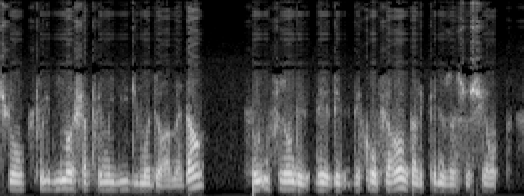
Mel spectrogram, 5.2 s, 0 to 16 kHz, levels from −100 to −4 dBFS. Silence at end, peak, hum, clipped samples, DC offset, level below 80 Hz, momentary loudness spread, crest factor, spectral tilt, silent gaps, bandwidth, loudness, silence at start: 0.3 s; -8 dBFS; none; under 0.1%; under 0.1%; -72 dBFS; 6 LU; 18 dB; -5 dB/octave; none; 16 kHz; -26 LUFS; 0 s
